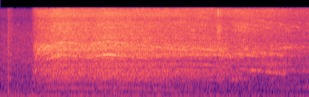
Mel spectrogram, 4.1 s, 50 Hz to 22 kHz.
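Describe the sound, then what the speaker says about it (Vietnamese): A Hitachi 10 mm rotary hammer drill whirs steadily at close range after a brief quiet start, a loud continuous motor hum with a slight pitch drift and no voices. "Này là con búa đầu 10 ly anh em nha. Hitachi."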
